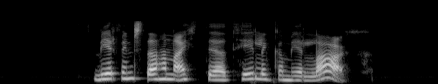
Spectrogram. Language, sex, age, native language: Icelandic, female, 20-29, Icelandic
